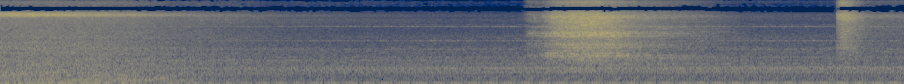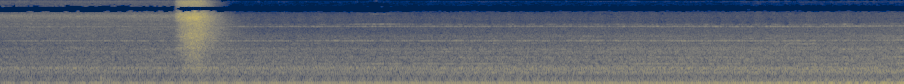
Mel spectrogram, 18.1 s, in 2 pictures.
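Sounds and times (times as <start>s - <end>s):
train rumbling: 0.0s - 18.0s
train hissing: 5.2s - 11.6s.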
